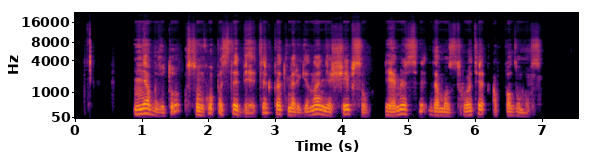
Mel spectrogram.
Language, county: Lithuanian, Vilnius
